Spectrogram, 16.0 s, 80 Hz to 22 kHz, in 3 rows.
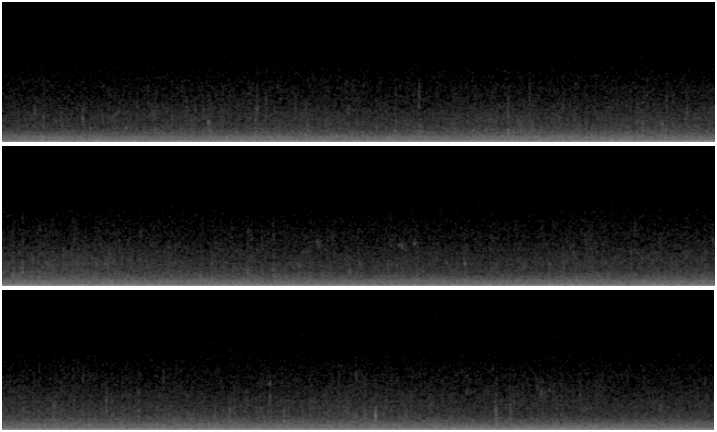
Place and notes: penkun: cemetery - the city, the country & me: tree with ivy growing up the trunk
ivy leaves fluttering in the wind
the city, the country & me: january 3, 2014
